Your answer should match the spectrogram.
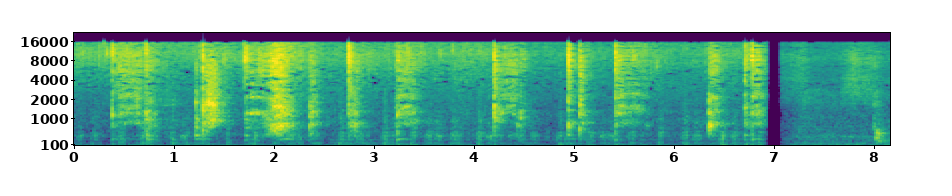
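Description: Spatula scraping and stirring cooked rice in a non-stick kadai while the rice sizzles as it fries in ghee, with irregular scrapes about two to three a second. The stirring stops abruptly about seven seconds in.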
